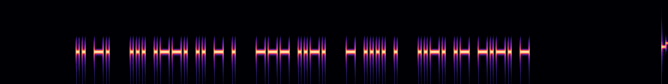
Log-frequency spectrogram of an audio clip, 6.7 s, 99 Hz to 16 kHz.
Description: Morse code, heard as a keyed tone, about 40 wpm, 700 Hz. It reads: IN SPITE OF THE FACT
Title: Sets of 5 Words Encore2 40wpm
